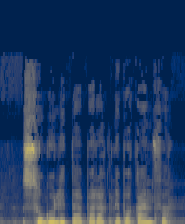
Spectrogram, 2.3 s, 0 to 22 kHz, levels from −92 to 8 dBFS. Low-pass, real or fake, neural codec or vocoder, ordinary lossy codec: 19.8 kHz; real; none; MP3, 64 kbps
